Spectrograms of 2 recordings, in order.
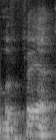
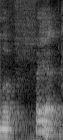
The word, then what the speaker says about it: Lafayette: And um I am from Lefett, Alabama, which is spelled Lafayette, but everybody in Lefet calls it Lefet.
